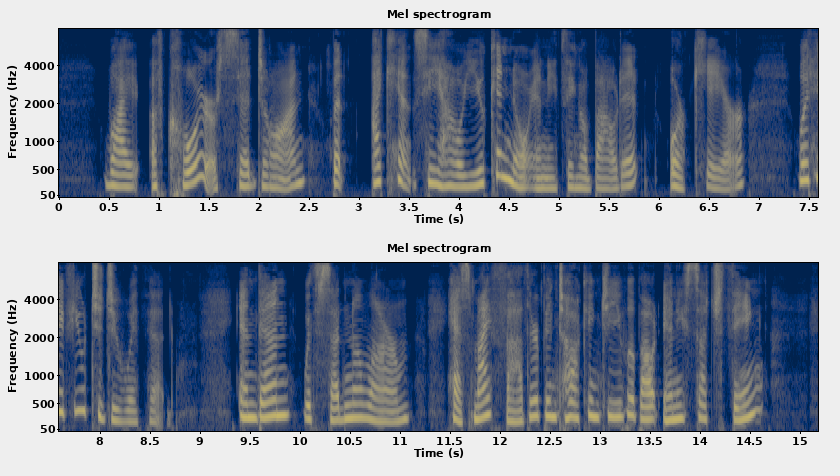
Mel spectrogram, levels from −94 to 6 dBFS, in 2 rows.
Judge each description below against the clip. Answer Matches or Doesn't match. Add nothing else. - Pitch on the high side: Matches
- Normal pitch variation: Matches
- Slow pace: Doesn't match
